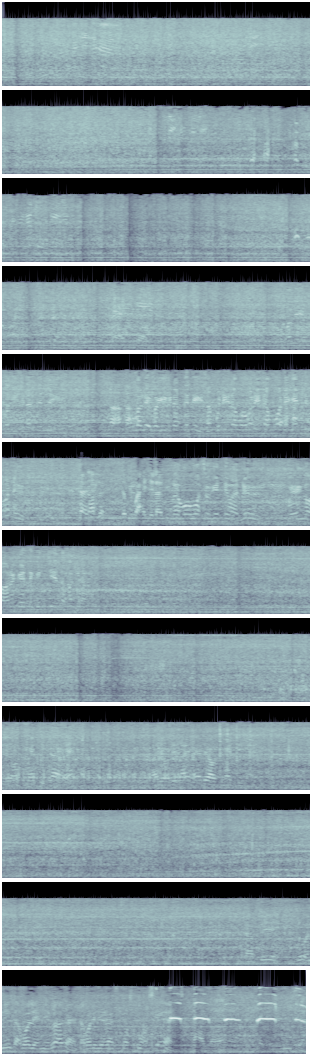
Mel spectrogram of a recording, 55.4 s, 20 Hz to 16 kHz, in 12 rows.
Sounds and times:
Motorboat, speedboat: 0:00.0 - 0:55.3.

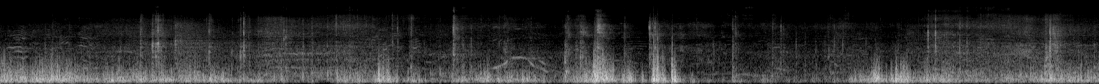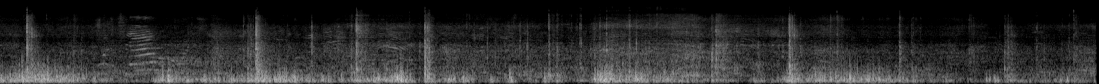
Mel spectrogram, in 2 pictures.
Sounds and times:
Speech: 0:00.0 - 0:01.4, 0:02.7 - 0:05.6, 0:07.0 - 0:08.8, 0:11.8 - 0:16.9.

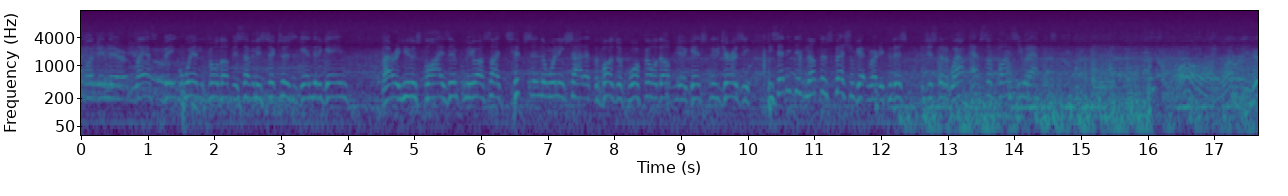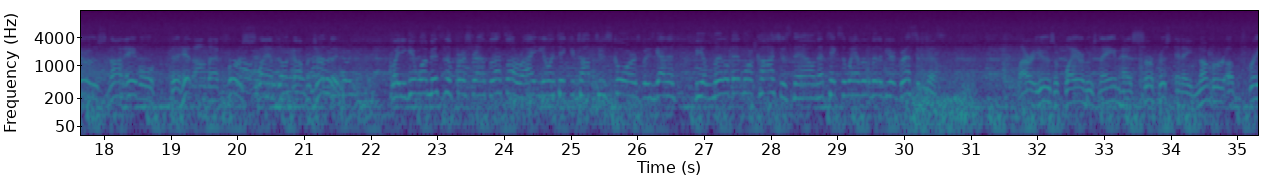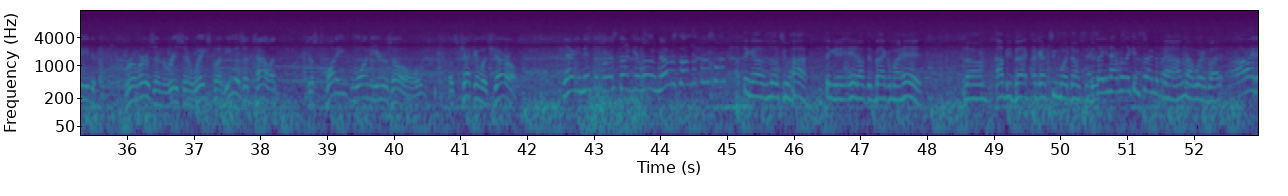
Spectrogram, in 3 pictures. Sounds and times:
Speech: 0:16.1 - 0:30.6, 0:31.8 - 0:41.9.

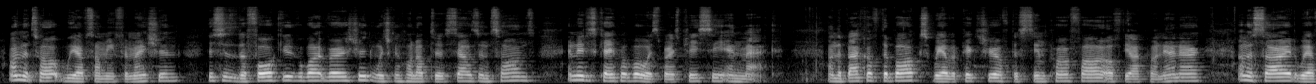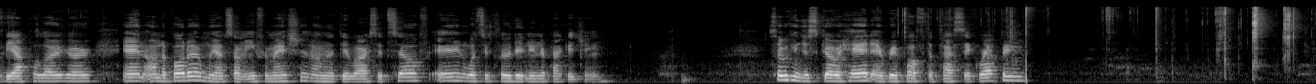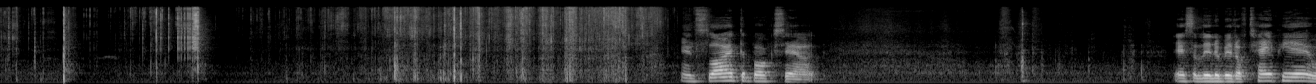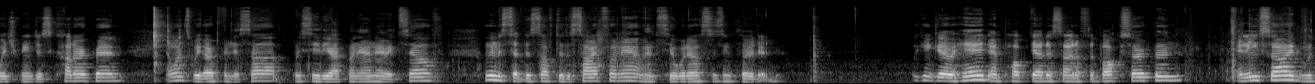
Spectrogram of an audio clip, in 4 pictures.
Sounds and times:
Inside, small room: 0:00.0 - 0:52.6
Speech: 0:00.1 - 0:19.3, 0:20.8 - 0:23.5, 0:33.1 - 0:34.6, 0:38.1 - 0:47.4, 0:48.6 - 0:52.6
Tearing: 0:23.2 - 0:33.1.

